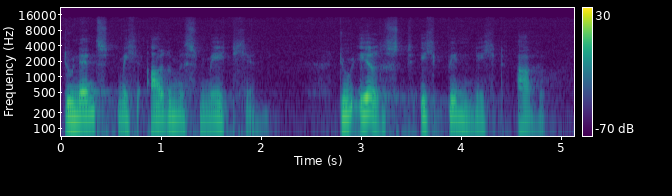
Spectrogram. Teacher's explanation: iambic trimeter with pauses between lines, short pauses after odd-numbered lines, longer ones after even-numbered lines, and with strong stresses near the end of each line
